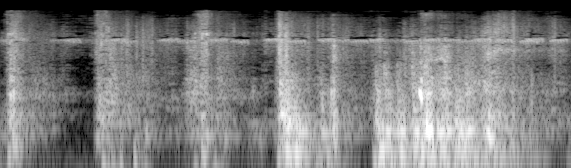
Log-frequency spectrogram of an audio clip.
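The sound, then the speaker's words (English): A bolted door is rattled and shoved several times as someone tries to open it, in quick, uneven bursts of thumping and clattering, while a steady high cricket chirp carries on in the background. “I'm going to try the door.”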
